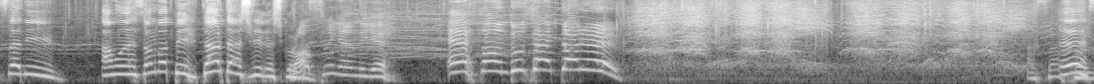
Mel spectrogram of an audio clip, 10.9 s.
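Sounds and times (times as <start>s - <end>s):
speech: 0.0s - 6.6s, 10.3s - 10.9s
crowd cheering: 0.0s - 10.9s
applause: 3.1s - 10.9s.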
